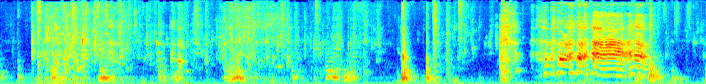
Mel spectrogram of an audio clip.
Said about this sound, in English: Right, we put more hot water in it. Would you like some more?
